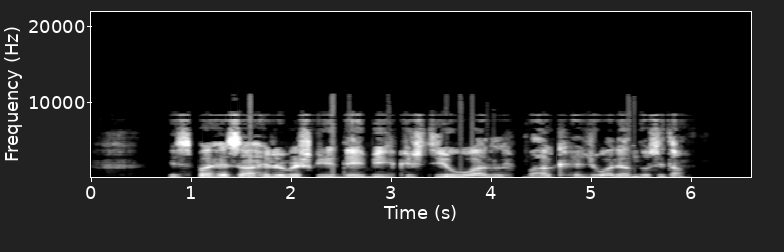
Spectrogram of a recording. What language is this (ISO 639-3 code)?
khw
